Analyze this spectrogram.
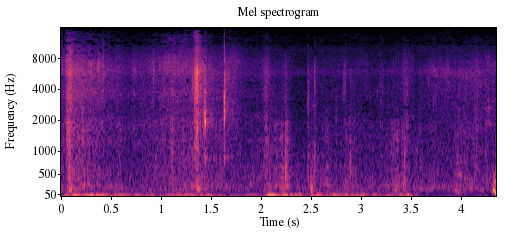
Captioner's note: tapping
